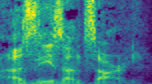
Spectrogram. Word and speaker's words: Aziz Ansari: Yeah, Aziz Ansari.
